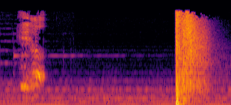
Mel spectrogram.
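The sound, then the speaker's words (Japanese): A single loud gunshot from someone holding a gun cracks out near the end and rings off in a short echoing tail, following a brief high-pitched voice earlier over a low steady background hum. “え何あれ銃声銃を持ってる人がし死んでるのか”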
